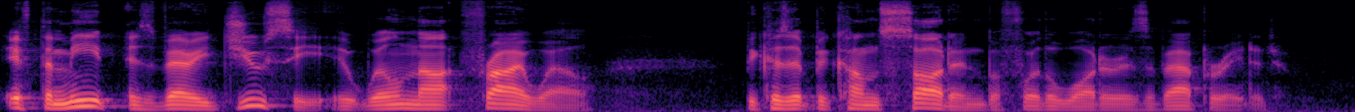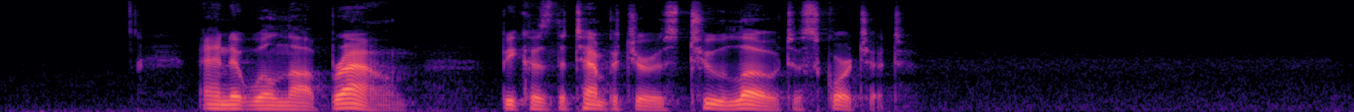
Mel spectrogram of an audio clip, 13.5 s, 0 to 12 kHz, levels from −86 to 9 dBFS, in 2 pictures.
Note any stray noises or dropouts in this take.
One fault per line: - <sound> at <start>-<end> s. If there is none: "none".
none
